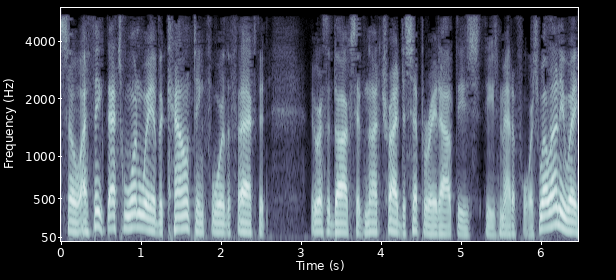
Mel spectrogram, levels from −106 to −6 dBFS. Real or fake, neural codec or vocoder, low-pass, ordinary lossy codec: fake; codec, 16 kHz, 2 kbps, X-Codec, WavLM features, trained on Multilingual LibriSpeech; 5.4 kHz; MP3, 32 kbps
